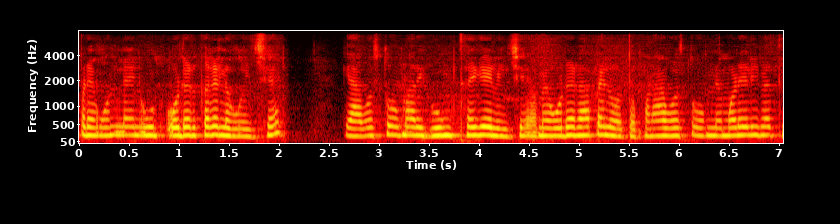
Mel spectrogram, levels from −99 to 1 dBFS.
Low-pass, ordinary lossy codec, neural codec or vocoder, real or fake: 7.2 kHz; none; codec, 44.1 kHz, 7.8 kbps, DAC; fake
